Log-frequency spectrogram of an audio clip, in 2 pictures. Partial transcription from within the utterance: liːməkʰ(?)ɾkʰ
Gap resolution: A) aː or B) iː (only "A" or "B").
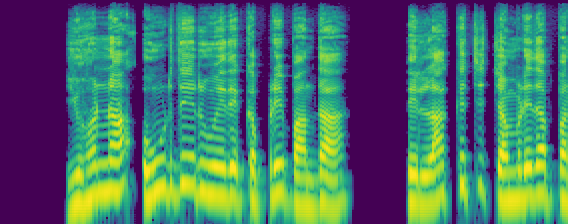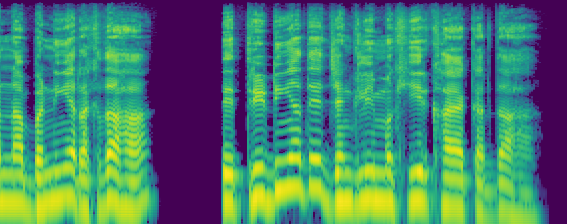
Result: B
